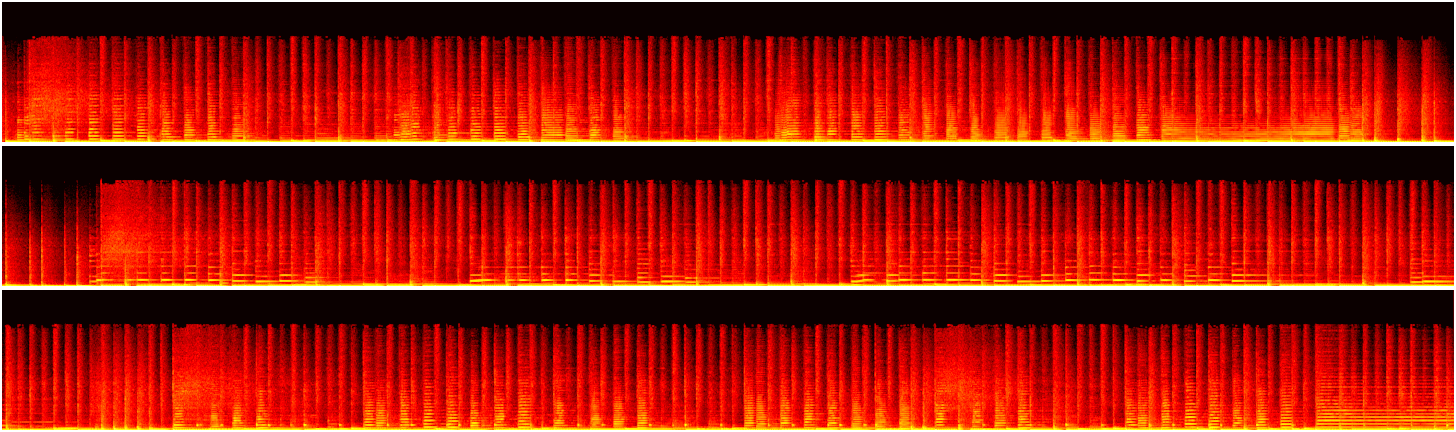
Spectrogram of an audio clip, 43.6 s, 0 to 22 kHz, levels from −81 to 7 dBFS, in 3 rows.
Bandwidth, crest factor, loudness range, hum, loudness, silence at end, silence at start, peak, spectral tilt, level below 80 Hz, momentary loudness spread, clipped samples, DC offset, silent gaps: 17 kHz; 14 dB; 1 LU; none; -19 LUFS; 0 s; 0 s; -4 dBFS; -5.5 dB/octave; -30 dBFS; 2 LU; under 0.1%; under 0.1%; none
